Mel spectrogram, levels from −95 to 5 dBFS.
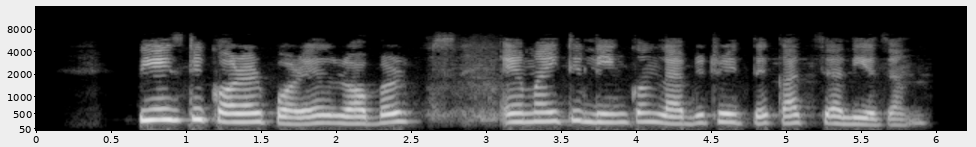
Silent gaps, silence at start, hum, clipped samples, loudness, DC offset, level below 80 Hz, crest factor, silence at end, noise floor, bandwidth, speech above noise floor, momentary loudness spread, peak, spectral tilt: none; 0.7 s; none; under 0.1%; -16 LUFS; under 0.1%; -62 dBFS; 14 dB; 0.3 s; -66 dBFS; 6.4 kHz; 50 dB; 10 LU; -2 dBFS; -6.5 dB/octave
